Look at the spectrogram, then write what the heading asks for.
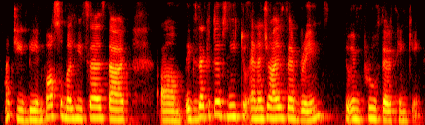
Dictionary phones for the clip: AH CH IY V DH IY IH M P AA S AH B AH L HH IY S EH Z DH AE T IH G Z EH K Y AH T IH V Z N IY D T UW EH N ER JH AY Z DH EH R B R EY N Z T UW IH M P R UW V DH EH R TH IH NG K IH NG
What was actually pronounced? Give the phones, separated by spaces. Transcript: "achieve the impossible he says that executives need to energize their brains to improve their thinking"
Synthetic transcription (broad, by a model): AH CH IY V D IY IH M P AA S AH B AH L HH IY S EH Z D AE T IH G Z EH K Y AH T IH V Z N IY D T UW EH N ER JH AY Z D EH R B R EY N Z T UW IH M P R UW V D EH R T IH NG K IH NG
